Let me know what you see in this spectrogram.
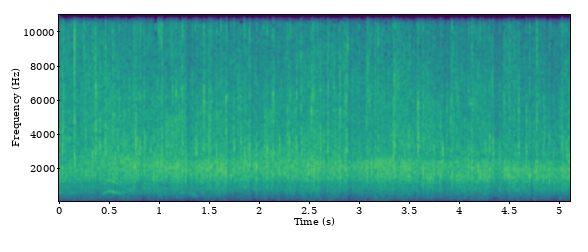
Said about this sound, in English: So we start with table 8. And a big round of applause every time.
